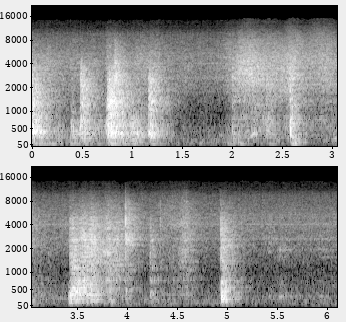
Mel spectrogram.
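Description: A stiff cardboard gift box and paper shopping bag being handled, in several short rustles and knocks as they are moved and the box's ribbon is untied.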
